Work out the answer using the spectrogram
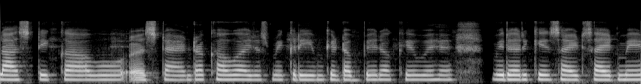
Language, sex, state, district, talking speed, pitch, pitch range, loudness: Hindi, female, Haryana, Rohtak, 180 wpm, 220 Hz, 215-220 Hz, -16 LUFS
